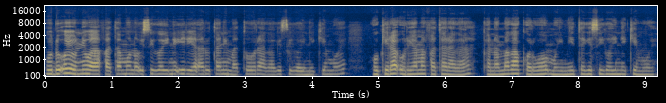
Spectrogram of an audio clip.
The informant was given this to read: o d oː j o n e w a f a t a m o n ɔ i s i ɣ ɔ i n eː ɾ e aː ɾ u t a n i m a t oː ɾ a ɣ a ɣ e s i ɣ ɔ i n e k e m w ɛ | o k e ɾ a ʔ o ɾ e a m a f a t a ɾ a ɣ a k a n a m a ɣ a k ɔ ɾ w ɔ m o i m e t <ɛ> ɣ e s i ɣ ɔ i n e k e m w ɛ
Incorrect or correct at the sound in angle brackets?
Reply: correct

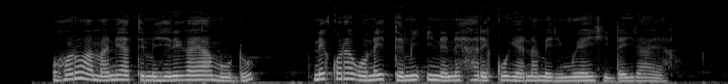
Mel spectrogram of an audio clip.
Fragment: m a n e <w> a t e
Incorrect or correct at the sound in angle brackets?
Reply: incorrect: none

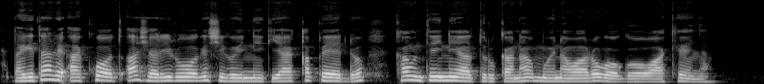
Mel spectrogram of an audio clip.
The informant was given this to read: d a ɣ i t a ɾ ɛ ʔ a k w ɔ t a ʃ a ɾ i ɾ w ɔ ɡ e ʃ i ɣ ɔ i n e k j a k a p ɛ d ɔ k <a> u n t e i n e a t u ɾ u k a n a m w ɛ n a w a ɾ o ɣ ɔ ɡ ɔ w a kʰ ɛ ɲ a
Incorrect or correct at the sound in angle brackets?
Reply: correct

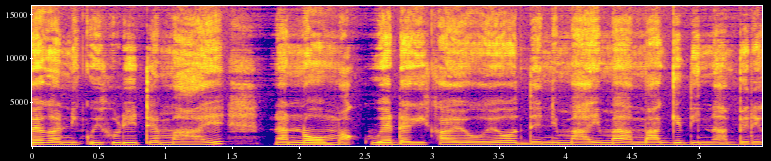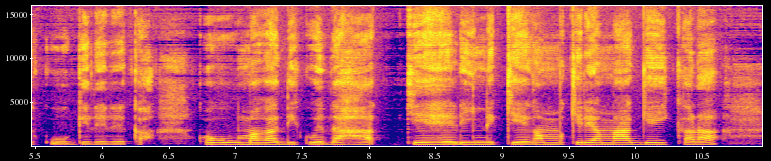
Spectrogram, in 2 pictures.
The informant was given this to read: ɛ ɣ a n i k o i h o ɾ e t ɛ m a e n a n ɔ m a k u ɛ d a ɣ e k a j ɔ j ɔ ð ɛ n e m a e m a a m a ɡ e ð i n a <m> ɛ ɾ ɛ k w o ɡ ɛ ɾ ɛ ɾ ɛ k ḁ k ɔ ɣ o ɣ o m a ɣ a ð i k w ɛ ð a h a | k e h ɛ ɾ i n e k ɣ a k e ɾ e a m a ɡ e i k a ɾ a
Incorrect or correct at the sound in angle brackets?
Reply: incorrect: b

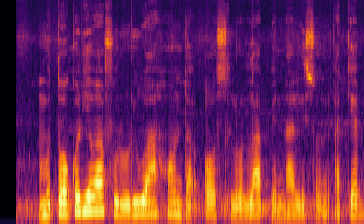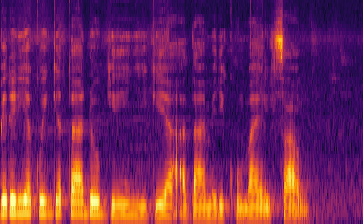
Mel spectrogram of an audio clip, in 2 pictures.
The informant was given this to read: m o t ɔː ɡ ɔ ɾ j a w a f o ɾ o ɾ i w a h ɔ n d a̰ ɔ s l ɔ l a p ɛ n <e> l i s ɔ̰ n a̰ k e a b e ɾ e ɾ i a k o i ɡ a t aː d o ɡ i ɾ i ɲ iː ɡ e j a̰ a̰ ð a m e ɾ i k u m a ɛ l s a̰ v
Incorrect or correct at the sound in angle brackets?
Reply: incorrect: a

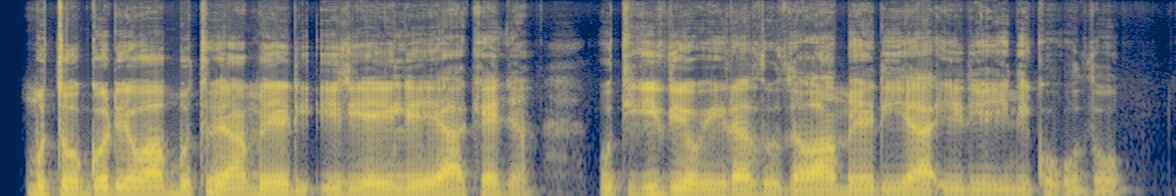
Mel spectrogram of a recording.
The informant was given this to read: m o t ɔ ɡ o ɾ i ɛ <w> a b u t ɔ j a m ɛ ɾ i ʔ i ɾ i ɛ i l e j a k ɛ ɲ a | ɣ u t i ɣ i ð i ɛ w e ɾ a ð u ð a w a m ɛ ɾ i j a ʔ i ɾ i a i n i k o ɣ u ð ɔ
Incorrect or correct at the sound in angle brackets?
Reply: correct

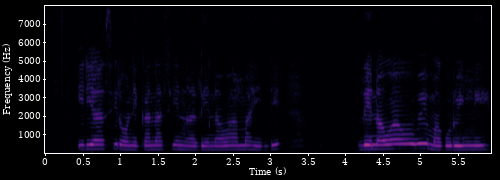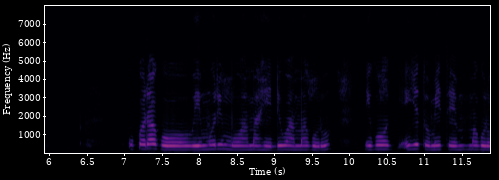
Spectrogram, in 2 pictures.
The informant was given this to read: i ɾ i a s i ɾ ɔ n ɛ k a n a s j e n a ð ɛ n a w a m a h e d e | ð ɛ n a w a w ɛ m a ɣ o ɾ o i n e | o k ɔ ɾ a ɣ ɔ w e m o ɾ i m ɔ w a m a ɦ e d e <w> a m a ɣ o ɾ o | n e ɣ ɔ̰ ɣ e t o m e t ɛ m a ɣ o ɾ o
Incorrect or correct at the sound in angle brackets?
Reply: correct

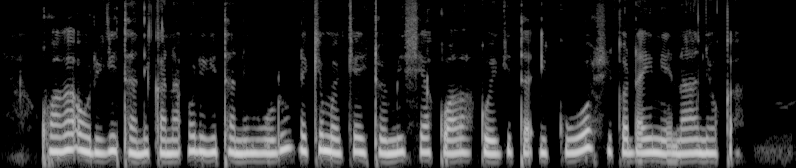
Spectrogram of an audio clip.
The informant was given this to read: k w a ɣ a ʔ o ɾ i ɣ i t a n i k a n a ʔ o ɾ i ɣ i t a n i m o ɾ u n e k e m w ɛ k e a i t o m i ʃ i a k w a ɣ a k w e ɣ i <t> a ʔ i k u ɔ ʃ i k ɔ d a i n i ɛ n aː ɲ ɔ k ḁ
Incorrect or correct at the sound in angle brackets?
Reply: correct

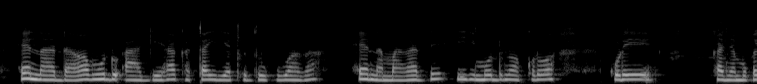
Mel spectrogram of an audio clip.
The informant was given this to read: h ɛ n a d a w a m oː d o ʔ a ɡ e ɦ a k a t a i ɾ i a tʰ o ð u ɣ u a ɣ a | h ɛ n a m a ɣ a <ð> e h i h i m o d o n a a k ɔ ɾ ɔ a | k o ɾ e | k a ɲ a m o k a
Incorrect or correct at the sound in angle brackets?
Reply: correct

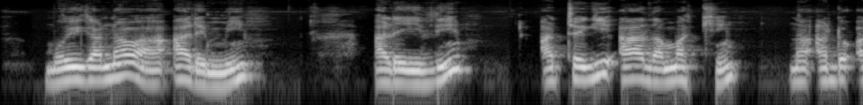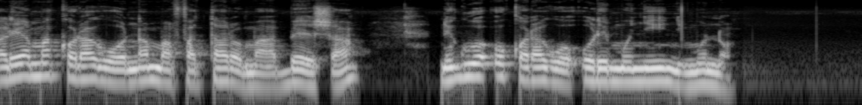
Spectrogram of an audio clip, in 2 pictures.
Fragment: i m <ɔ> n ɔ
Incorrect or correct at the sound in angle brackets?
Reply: incorrect: o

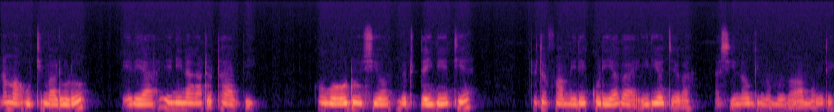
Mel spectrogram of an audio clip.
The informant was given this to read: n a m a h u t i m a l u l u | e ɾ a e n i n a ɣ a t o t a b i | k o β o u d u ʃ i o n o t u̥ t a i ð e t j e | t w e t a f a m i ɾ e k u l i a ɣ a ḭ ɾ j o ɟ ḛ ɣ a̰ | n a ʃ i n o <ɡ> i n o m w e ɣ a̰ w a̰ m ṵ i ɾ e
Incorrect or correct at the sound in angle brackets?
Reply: correct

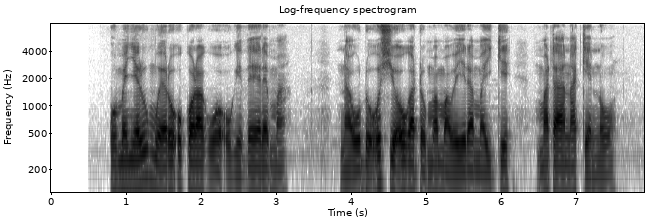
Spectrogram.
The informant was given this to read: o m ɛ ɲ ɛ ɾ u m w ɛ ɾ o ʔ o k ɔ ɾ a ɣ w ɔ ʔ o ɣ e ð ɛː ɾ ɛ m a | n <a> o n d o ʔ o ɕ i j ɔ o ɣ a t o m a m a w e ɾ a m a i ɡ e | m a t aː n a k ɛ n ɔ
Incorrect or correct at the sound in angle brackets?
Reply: correct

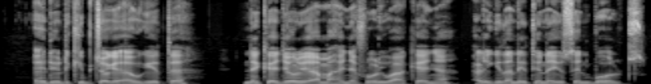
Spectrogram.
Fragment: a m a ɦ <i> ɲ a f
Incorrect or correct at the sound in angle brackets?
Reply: incorrect: ɛ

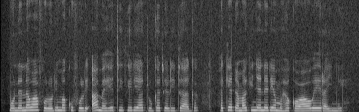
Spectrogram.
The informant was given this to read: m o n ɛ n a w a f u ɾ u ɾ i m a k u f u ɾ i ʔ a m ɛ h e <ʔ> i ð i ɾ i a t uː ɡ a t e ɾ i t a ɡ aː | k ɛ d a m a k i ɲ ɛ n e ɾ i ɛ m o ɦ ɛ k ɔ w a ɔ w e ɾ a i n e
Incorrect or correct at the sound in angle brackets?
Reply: incorrect: t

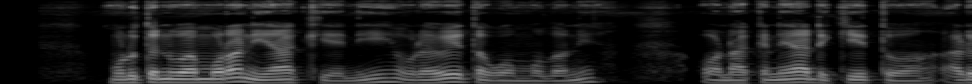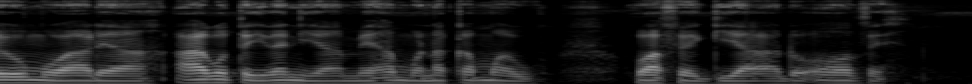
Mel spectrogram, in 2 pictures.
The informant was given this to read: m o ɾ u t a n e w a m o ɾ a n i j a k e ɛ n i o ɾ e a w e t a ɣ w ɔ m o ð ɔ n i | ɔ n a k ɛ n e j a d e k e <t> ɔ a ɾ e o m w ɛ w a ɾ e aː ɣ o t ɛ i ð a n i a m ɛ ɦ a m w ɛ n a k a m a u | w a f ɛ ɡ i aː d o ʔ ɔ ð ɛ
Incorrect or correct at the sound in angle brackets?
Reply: correct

